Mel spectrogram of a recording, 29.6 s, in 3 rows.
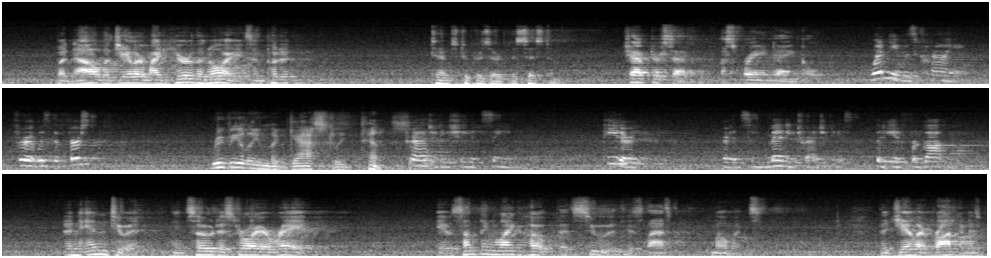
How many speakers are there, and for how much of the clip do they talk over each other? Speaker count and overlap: five, about 1%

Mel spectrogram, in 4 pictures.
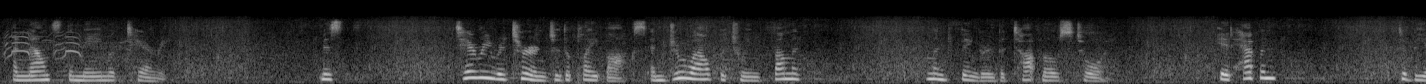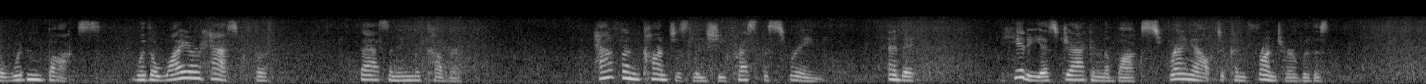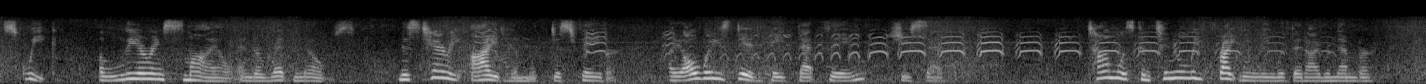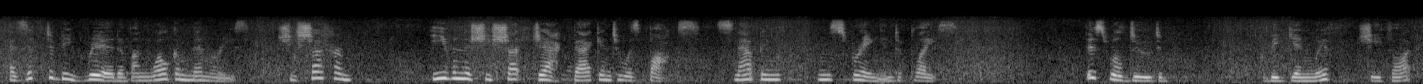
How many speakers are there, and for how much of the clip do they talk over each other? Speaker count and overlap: one, no overlap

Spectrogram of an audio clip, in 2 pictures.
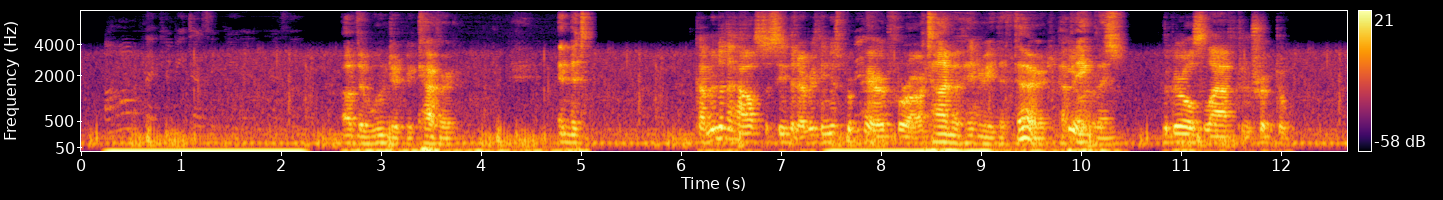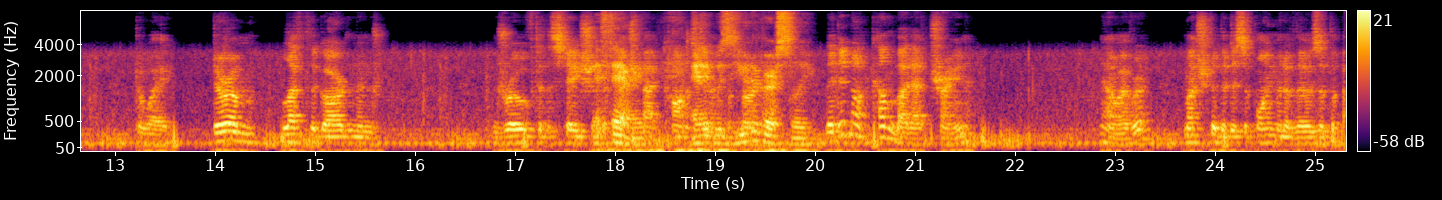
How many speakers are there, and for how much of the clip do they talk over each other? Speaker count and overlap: three, about 18%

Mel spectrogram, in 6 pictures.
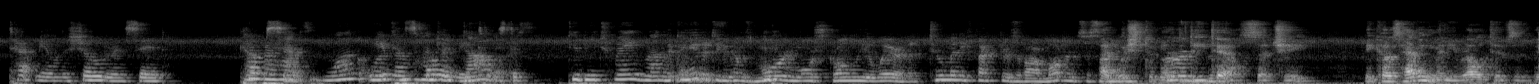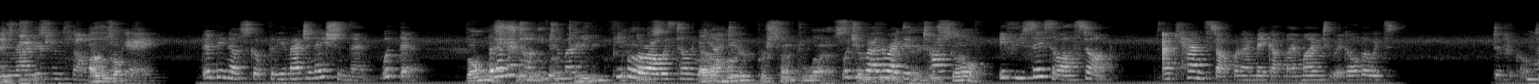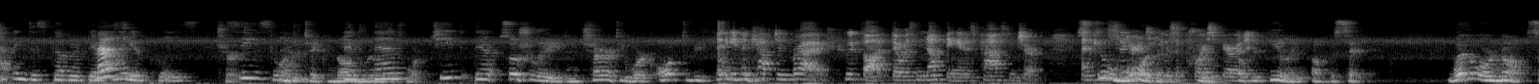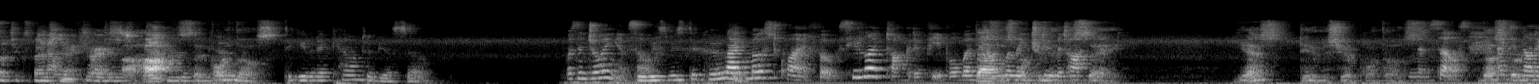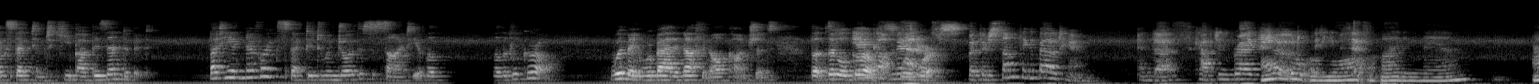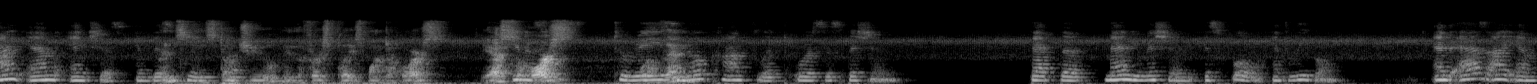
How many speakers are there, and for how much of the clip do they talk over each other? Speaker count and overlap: six, about 33%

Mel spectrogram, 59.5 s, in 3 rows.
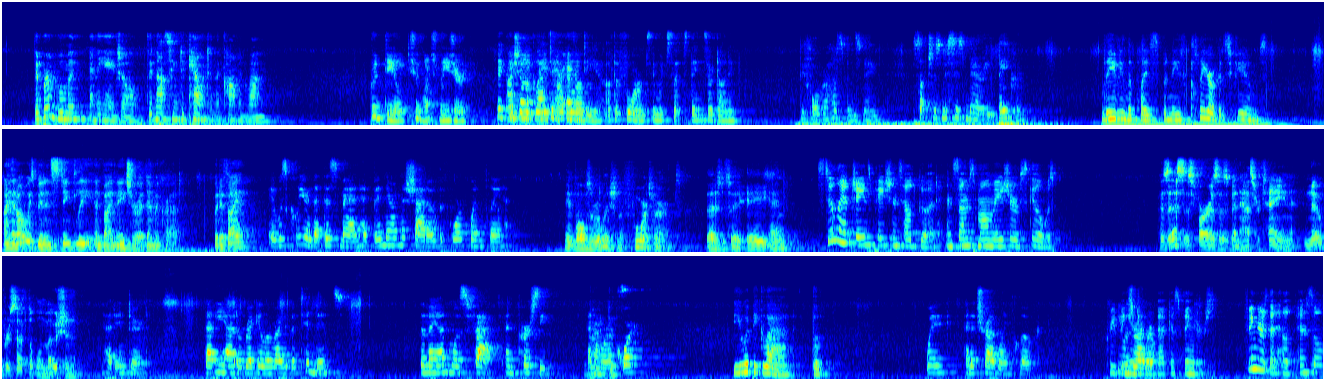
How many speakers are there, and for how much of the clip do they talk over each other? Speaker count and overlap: ten, about 5%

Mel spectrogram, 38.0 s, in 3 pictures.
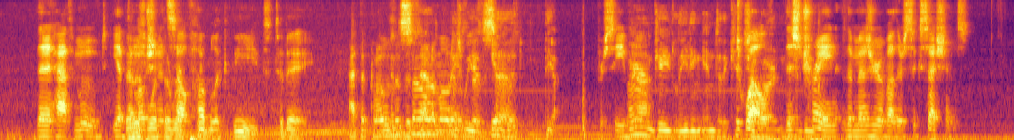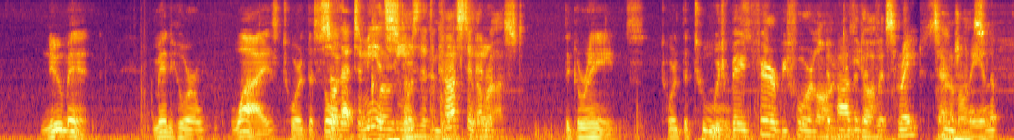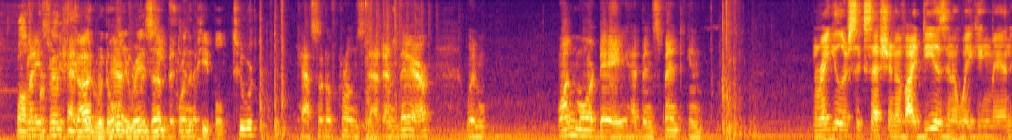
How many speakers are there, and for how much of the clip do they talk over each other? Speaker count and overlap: four, about 32%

